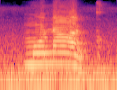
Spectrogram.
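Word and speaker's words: monarch: है ठीक है लेकिन जब हम इसको प्रोनाउंस करते हैं तो इसका जो एंड साउंड है ना वो क है ठीक है इसका मतलब च जो है वो क का साउंड दे रहा है ना कि च की साउंड दे रहा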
